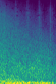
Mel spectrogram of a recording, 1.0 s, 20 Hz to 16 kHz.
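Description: Rapid 25mm cannon fire in the War Thunder naval battle game, a dense rolling burst of booming shots, loud and continuous for about a second.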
